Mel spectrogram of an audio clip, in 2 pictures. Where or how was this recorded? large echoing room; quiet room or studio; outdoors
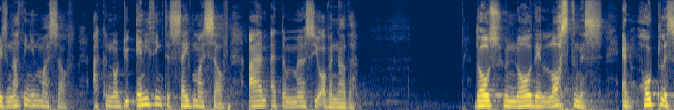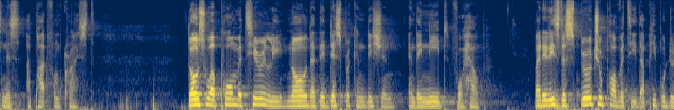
large echoing room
